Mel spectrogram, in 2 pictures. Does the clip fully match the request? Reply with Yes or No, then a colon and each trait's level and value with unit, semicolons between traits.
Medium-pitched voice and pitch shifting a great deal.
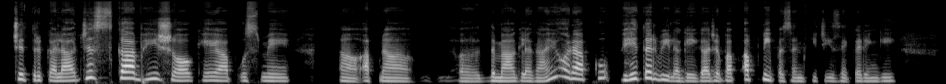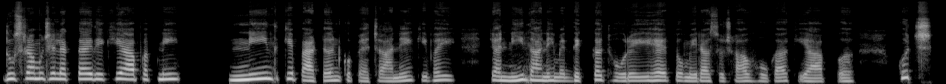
Yes: medium, 175 Hz; wide, 6.7 semitones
